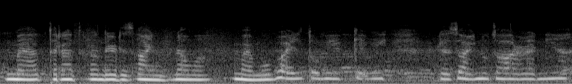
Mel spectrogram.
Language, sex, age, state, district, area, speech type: Punjabi, female, 45-60, Punjab, Gurdaspur, urban, spontaneous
